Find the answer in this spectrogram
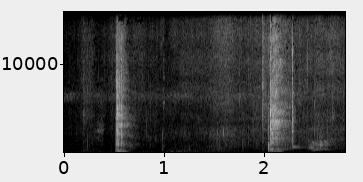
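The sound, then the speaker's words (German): A cheetah gives two sharp, explosive hissing bursts about a second and a half apart, like air suddenly forced out, with faint clicking and quiet background noise between them. “Im Gegensatz zu Löwen können Geparde nicht brüllen. Sie können nur fauchen oder ebenso schnalzen, wie sie es gerade bei uns tun.”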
